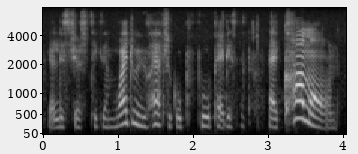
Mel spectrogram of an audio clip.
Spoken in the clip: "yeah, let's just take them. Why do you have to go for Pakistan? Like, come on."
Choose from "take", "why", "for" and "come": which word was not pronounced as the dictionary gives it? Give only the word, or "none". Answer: for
